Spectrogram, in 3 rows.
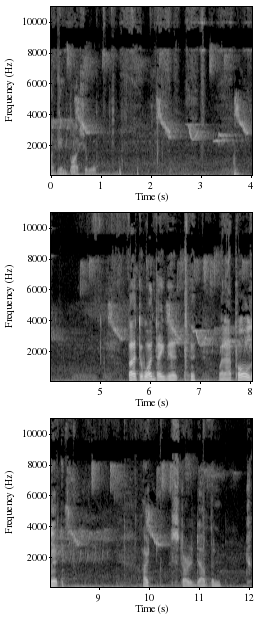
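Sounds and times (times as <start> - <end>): songbird singing: 0.0 - 12.0.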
